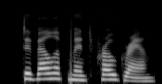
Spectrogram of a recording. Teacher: since these two words make a compound noun the main stress falls on development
